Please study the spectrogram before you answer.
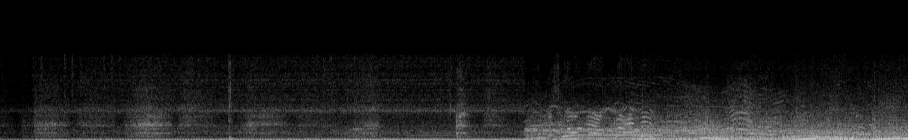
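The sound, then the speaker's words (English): A car overtakes, brakes hard and spins round during a street race. A steady engine drone runs through the first half, then abruptly gives way to harsher, wavering squeals and revving, with a voice heard over the top. “As Dom overtakes, Brian's face drops, and he slams on the brakes. He spins round, and smoke billows from the engine.”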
